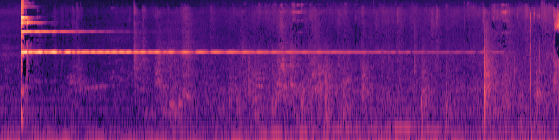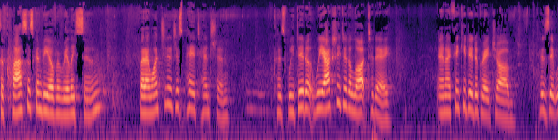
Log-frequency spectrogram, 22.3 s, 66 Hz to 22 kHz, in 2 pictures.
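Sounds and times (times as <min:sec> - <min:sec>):
soft room noise: 0:00.0 - 0:22.3
meditation bell ringing: 0:00.4 - 0:10.5
speech: 0:11.2 - 0:13.4, 0:14.0 - 0:15.9, 0:16.7 - 0:19.1, 0:19.9 - 0:22.3.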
